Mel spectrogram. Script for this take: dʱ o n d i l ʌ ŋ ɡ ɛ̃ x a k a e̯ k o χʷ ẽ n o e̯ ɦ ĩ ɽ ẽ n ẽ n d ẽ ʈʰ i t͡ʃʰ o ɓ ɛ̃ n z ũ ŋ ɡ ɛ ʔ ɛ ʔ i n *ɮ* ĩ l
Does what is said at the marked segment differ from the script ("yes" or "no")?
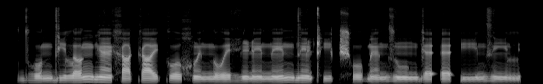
yes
